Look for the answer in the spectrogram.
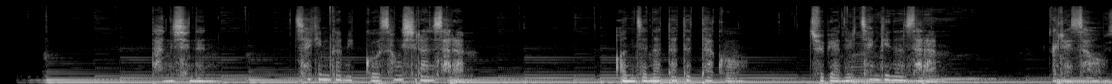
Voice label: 낮고 속삭이는 느낌의 캠페인광고 30대

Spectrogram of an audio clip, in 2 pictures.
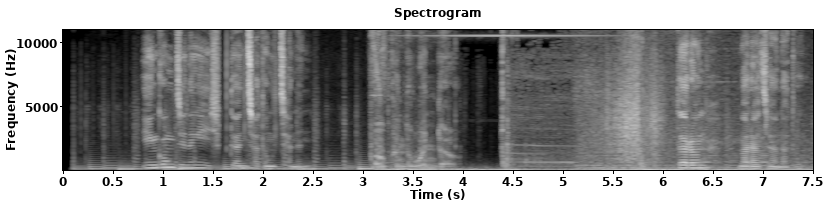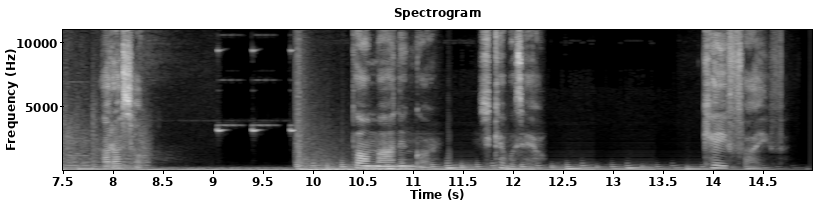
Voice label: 샘플 자동차 시크한 담백한 여유있는

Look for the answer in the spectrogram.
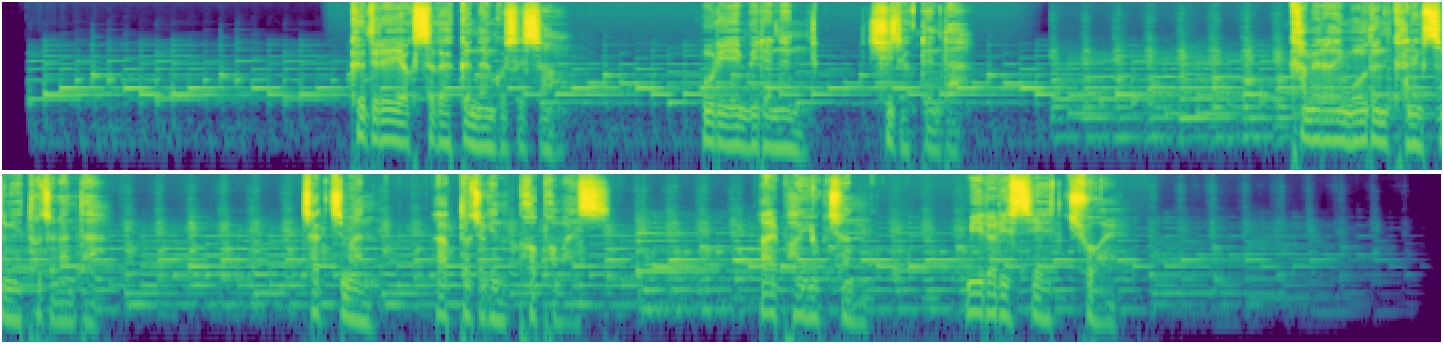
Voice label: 차분한; SONY카메라

